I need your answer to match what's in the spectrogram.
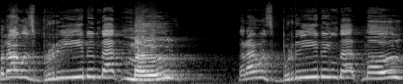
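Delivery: put-on very high-pitched Liverpool Scouse accent. Repeating a line after a TV clip: Scouse accent.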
